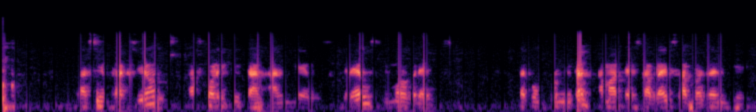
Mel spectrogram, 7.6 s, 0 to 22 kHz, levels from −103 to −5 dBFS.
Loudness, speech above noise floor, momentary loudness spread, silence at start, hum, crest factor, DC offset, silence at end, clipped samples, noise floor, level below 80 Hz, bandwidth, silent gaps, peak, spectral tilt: -34 LUFS; 46 dB; 14 LU; 0 s; none; 26 dB; under 0.1%; 0.15 s; under 0.1%; -82 dBFS; -64 dBFS; 7.6 kHz; none; -12 dBFS; -3.5 dB/octave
